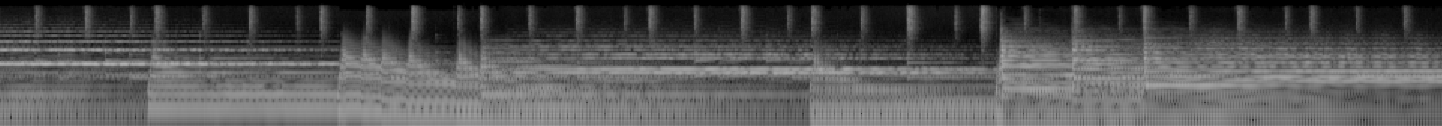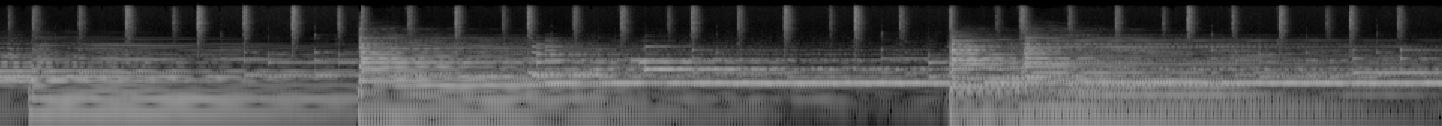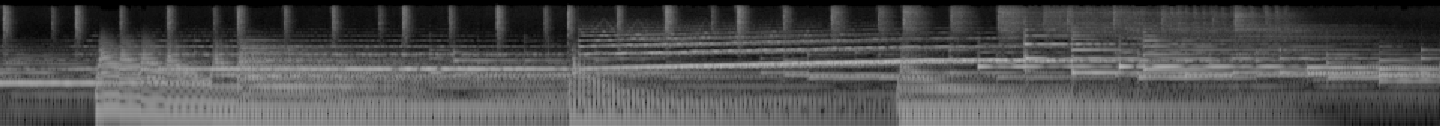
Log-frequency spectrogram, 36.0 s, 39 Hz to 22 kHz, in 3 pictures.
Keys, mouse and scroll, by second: 0.2 shift+middle click, 0.4 shift+middle click, 1.2 click, 1.5 Tab, 2.0 middle click, 2.6 alt+click, 3.2 alt+shift+click, 3.6 middle click, 4.6 alt+shift+click, 4.9 middle click, 5.5 g, 7.4 click, 7.4 middle click, 9.1 alt+click, 9.4 middle click, 10.6 alt+shift+click, 11.1 middle click, 11.9 alt+shift+click, 12.8 g, 17.4 click, 17.5 middle click, 18.3 scroll up 2, 18.5 middle click, 20.2 click, 20.6 shift+click, 20.9 middle click, 21.3 g, 22.9 click, 23.8 middle click, 24.4 shift+click, 24.6 shift+click, 24.6 middle click, 25.5 g, 27.8 click, 28.0 middle click, 28.5 middle click, 29.0 click, 29.2 middle click, 30.0 click, 30.8 middle click, 31.4 click, 31.8 click, 32.6 click, 32.9 middle click, 33.3 click, 34.9 middle click, 35.3 middle click.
